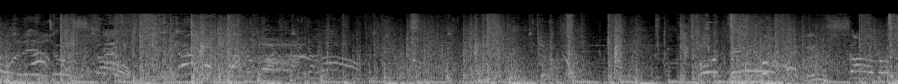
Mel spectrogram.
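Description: A Red Dead Redemption 2 shootout in town: dense volleys of gunshots crack and echo across the whole stretch, loud and overlapping, with shouting voices mixed in among the fire.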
